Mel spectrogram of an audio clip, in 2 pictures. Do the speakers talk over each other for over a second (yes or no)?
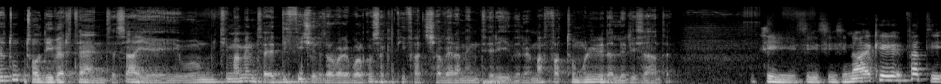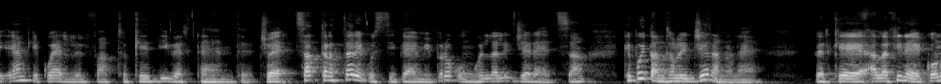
no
